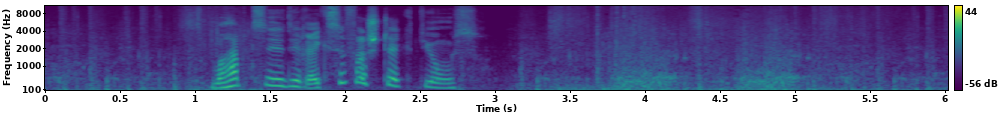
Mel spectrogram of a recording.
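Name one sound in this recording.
Water splashes as an animal wades through a shallow stream.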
